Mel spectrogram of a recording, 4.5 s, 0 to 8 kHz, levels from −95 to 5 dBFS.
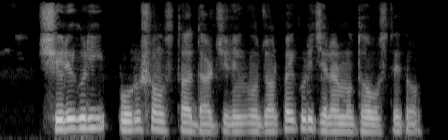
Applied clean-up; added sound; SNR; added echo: neural mask model Resemble Enhance denoiser.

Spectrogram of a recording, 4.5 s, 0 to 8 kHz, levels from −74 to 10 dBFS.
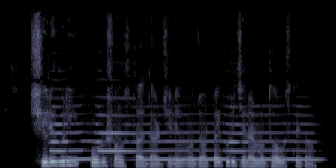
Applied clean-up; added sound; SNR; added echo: none; Wind instrument, woodwind instrument; 4 dB; none.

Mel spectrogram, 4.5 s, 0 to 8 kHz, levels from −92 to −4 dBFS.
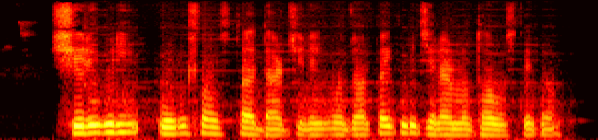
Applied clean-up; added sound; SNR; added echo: neural separator model SepFormer DNS4.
